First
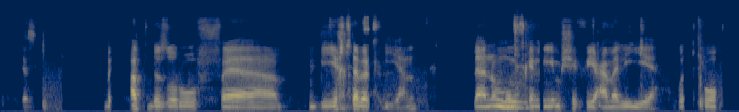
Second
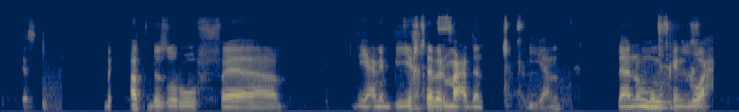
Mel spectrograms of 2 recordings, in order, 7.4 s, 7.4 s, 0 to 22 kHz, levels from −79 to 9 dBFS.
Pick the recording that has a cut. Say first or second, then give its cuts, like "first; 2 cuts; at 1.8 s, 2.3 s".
first; 3 cuts; at 3.1 s, 3.7 s, 5.4 s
